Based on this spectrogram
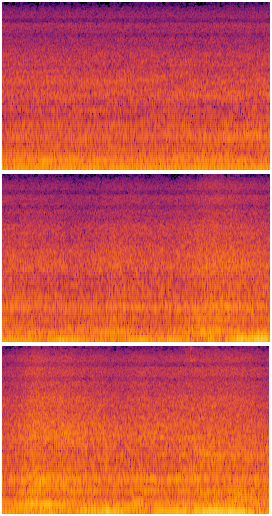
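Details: GMC Yukon just after a fuel-tank refit to repair a hole in the fuel feed line on top of the tank: a steady, low idle hum with a brief throttle blip that climbs and settles cleanly. No misses or knocks; normal idle.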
